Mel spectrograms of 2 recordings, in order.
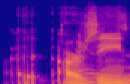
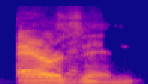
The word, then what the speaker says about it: Arizin: Anyways, Someone asked who Paul Arzine. I said, Arizin. like I said, I say it was Arzin. I would say his last name wrong. Who is it? Think Arizona tone. Arizin.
